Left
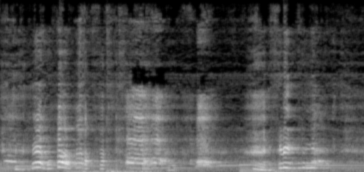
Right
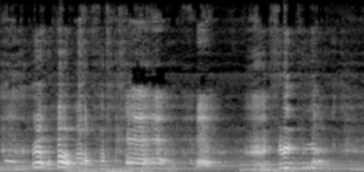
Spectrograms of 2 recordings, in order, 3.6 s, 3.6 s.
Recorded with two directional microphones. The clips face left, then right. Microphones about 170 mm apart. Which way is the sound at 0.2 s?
20° left (ahead or behind).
